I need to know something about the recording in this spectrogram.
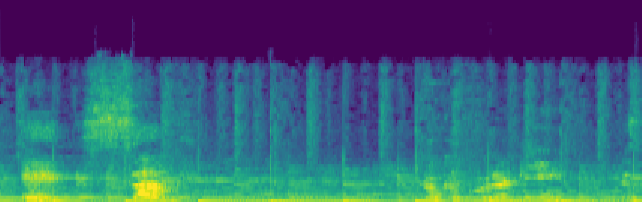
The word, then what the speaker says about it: examen: Esta X puede pronunciarse como una K seguida de la consonante S. Examen.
